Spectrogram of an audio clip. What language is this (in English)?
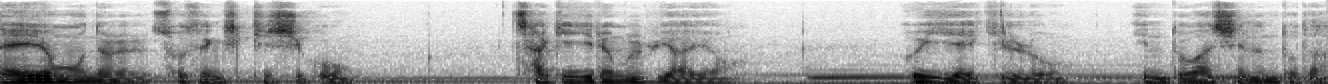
Korean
